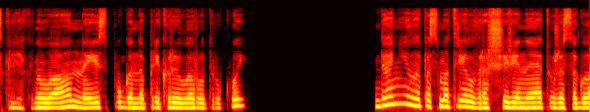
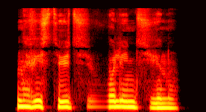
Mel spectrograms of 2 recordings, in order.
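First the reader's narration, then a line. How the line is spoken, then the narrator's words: Uncertain. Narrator (Russian): неуверенно проговорил Данила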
